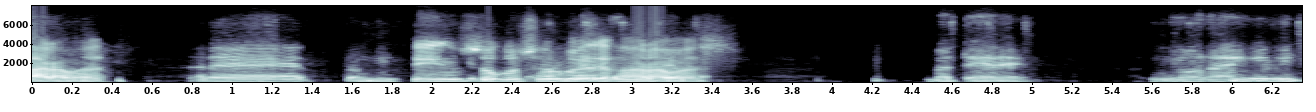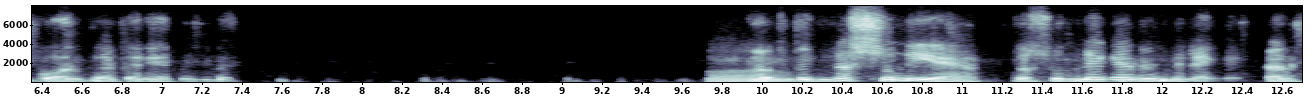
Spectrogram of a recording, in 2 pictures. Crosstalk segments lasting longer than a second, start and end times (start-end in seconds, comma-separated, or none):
1.9-3.2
